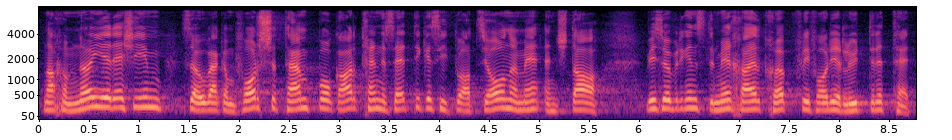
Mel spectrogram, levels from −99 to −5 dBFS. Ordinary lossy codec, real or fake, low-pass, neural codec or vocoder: none; real; 7.2 kHz; none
